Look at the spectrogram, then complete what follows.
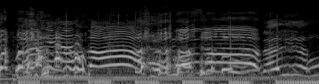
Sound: hehehe

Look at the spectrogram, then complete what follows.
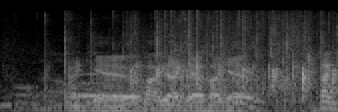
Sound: audience awws

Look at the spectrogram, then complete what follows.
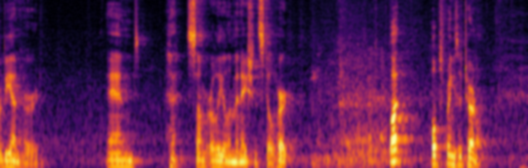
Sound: laughter

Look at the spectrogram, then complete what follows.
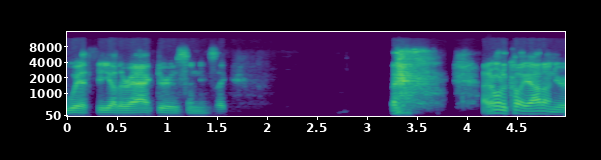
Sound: chuckles

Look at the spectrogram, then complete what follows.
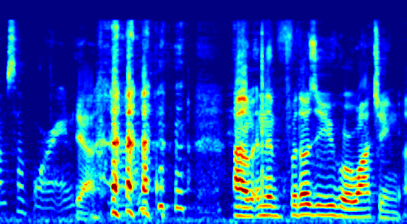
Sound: laughter

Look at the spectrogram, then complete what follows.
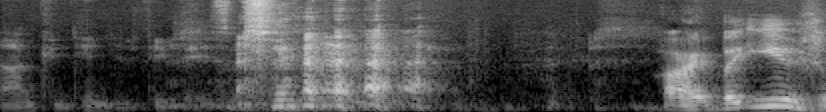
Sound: laughs

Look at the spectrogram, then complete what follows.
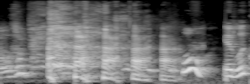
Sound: laughs

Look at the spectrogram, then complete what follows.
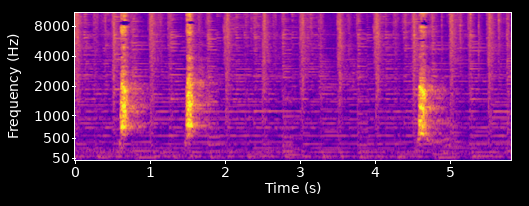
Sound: identified yapping

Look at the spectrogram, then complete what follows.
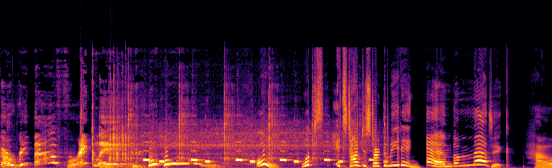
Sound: cuckoo clock

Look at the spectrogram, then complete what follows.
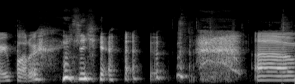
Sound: laughs

